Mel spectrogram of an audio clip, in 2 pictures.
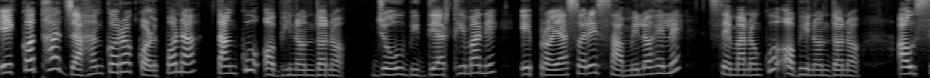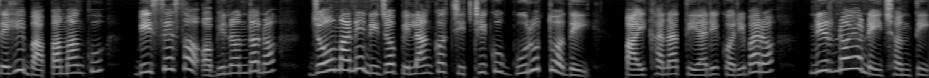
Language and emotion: Odia, neutral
